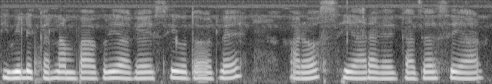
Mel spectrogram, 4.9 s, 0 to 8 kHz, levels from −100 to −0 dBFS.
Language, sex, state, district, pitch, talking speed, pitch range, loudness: Chakma, female, Tripura, Dhalai, 220 Hz, 145 wpm, 215-230 Hz, -18 LUFS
